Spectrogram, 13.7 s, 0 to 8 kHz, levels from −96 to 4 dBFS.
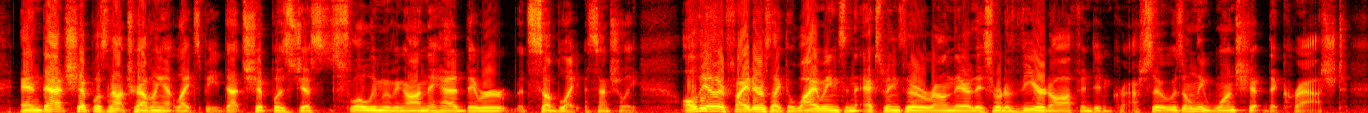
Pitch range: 95-115 Hz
